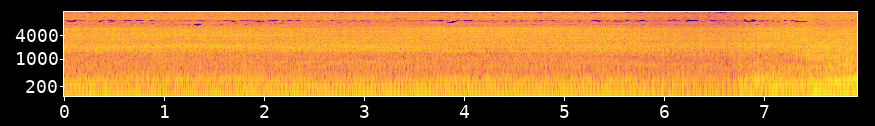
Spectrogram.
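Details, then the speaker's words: Old second-hand Bajaj Pulsar whose noise worsened when the engine got hot, despite earlier valve, timing chain and balancer work. A coarse metallic rattle at idle grows louder when revved. Worn cylinder and weight (crank) bearing, fixed with a new cylinder. "আর আপনারা যে সাউন্ডে শুনলেন, এখানে দুইটি সাউন্ড ছিল, একটা হলো সিলিন্ডার, আরেকটি হলো ওয়েট পেনিয়ামের।"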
